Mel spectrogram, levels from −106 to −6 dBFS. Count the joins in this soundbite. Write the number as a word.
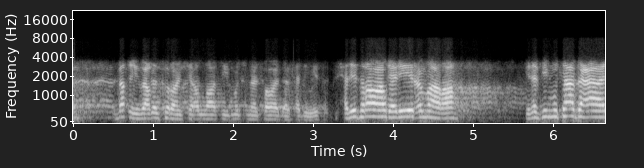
five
